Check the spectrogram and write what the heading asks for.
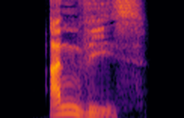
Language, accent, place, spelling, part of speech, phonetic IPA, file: German, Germany, Berlin, anwies, verb, [ˈanˌviːs], De-anwies.ogg
- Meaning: first/third-person singular dependent preterite of anweisen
